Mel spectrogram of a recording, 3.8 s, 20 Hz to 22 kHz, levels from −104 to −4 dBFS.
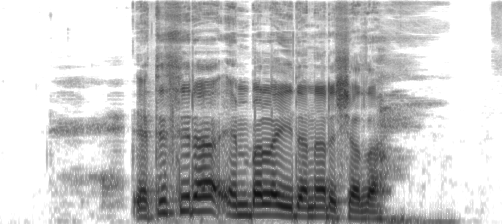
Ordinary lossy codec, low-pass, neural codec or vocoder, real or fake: none; none; none; real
